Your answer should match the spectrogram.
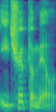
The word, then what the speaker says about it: etripamil: super ventricular Tac cardia the drug is etripamil it's not yet approved but it rhymes with Verapamil etripamil is a self-administered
